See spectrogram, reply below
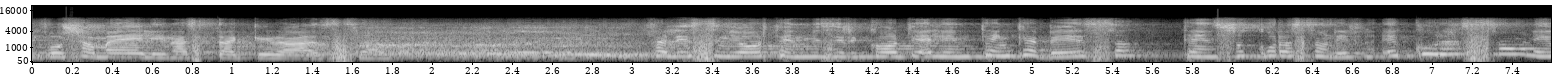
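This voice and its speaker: A middle-aged woman from Syria, giving a fervent church testimony in halting phrasing and calling out to the congregation. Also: high-pitched. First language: Arabic. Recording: echoey hall with background noise.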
